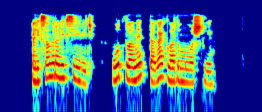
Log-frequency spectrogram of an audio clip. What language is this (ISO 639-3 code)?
chm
